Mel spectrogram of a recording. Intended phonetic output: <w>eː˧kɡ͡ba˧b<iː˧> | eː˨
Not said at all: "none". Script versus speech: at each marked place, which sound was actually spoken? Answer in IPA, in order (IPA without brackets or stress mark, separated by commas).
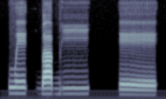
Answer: w, iː˧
